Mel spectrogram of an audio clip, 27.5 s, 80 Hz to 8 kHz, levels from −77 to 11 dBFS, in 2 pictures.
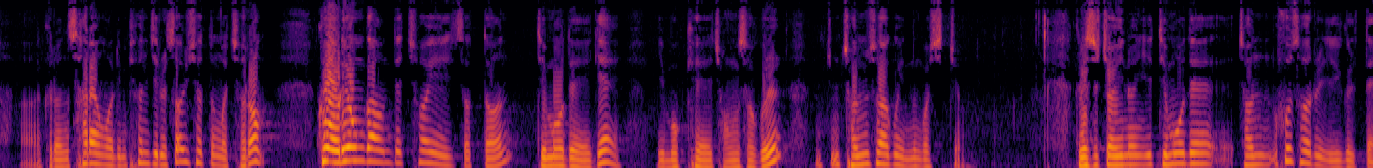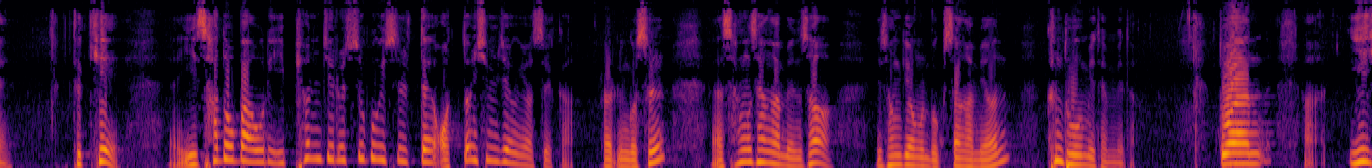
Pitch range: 130-190 Hz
